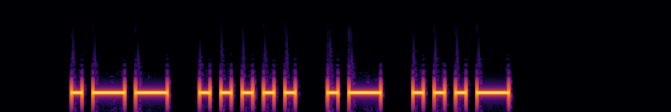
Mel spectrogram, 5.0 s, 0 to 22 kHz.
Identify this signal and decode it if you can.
Morse code, heard as a keyed tone, about 15 wpm, 700 Hz. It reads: W5AV
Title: USA Call Signs - 4 Characters - Repeated 3x - 15wpm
